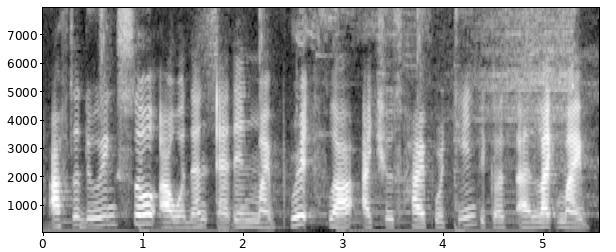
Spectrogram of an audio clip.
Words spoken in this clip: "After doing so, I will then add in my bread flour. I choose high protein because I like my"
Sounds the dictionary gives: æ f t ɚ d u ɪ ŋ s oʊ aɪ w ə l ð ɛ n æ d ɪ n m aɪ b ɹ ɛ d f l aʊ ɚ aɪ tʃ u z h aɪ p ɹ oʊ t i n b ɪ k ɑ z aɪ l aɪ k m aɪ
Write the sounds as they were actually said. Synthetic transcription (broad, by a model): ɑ f t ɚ d u ɪ ŋ s oʊ aɪ w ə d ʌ n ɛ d ɪ n m aɪ b ɹ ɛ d f l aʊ aɪ tʃ u s h aɪ p ɹ oʊ t i n b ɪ k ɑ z aɪ l aɪ k m aɪ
